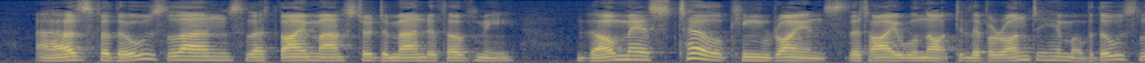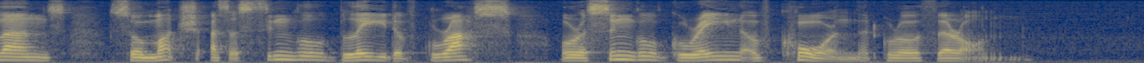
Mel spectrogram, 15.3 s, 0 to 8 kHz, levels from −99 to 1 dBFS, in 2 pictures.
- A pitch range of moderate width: Yes, average, 3.3 semitones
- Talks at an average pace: Yes, average, 165 wpm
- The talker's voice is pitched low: No, medium, 145 Hz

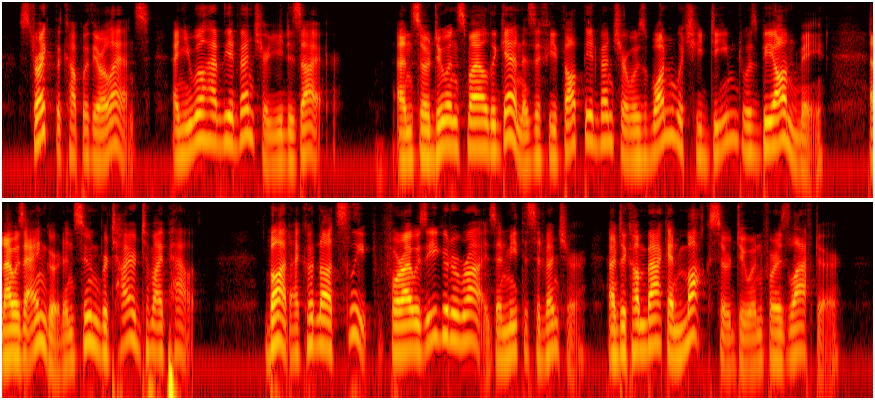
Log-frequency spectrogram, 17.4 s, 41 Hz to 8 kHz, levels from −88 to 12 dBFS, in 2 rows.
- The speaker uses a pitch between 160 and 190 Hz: No, medium, 140 Hz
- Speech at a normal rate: No, fast, 240 wpm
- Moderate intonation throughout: No, wide, 5.8 semitones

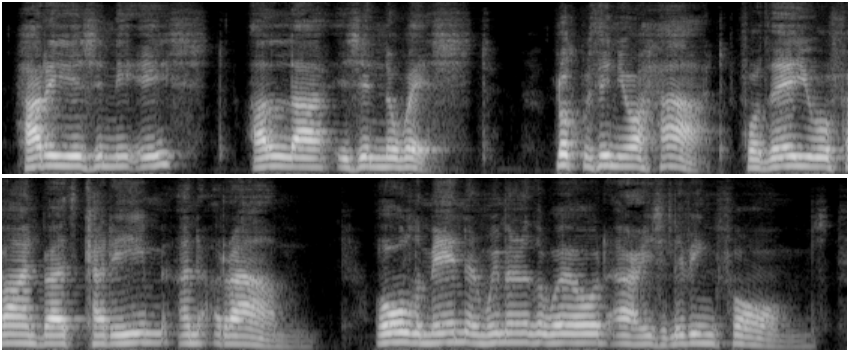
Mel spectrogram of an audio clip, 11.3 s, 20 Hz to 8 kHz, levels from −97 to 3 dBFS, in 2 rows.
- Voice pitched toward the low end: No, medium, 155 Hz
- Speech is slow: No, average, 185 wpm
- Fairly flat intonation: Yes, narrow, 2.2 semitones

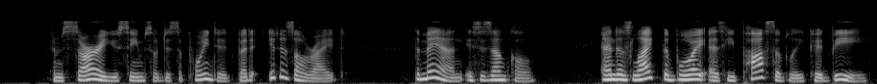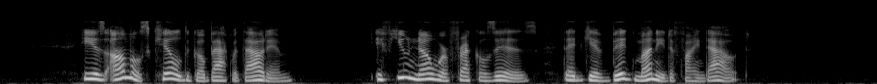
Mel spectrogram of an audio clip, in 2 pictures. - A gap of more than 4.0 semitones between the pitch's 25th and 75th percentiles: Yes, wide, 5.5 semitones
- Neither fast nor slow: Yes, average, 165 wpm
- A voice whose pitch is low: No, high, 190 Hz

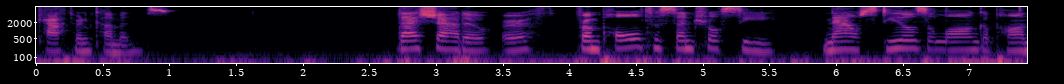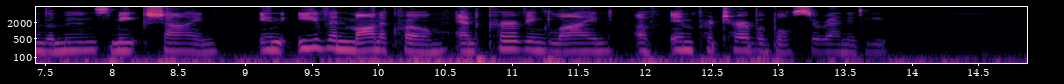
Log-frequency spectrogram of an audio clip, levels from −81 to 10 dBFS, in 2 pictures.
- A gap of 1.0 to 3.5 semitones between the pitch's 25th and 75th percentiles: Yes, average, 3.1 semitones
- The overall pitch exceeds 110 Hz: Yes, medium, 185 Hz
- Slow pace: Yes, slow, 115 wpm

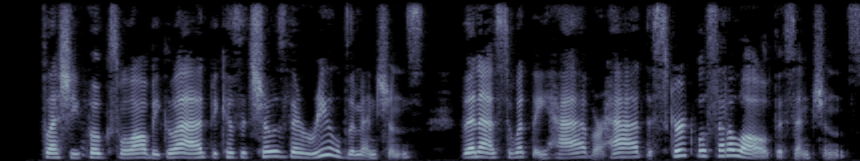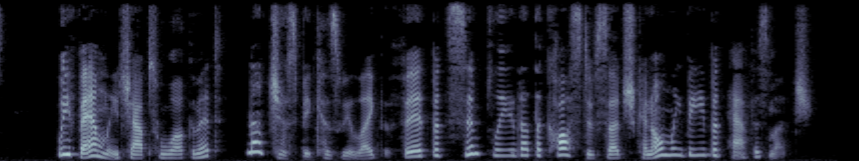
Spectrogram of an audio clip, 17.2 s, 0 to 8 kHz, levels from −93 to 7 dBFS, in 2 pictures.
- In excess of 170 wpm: Yes, average, 185 wpm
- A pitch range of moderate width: No, wide, 6.8 semitones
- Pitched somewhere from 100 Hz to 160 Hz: No, high, 230 Hz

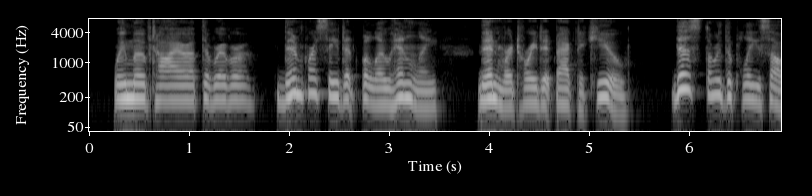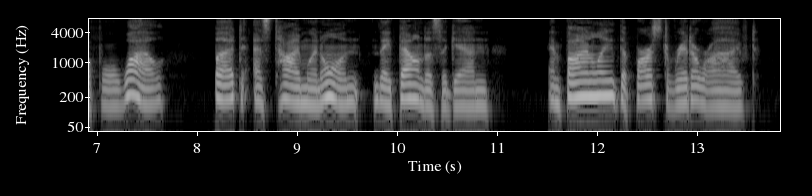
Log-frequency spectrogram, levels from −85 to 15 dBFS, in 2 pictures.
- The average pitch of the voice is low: No, medium, 170 Hz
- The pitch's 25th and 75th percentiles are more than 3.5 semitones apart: Yes, average, 4.2 semitones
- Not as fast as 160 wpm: No, average, 165 wpm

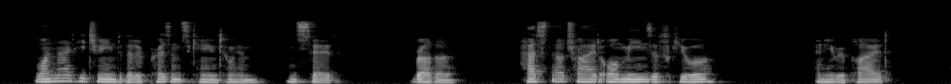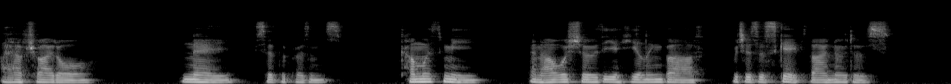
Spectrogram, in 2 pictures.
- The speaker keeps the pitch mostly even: Yes, narrow, 2.1 semitones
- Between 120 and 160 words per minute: Yes, average, 150 wpm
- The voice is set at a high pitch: No, low, 110 Hz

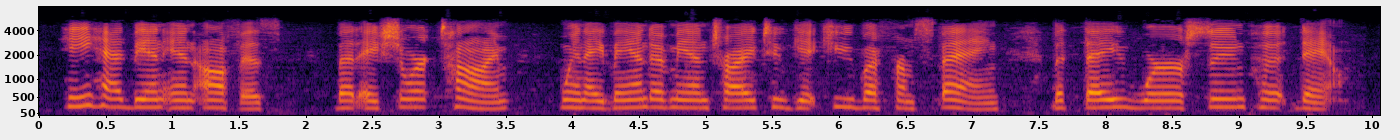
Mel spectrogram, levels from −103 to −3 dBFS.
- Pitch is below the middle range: No, high, 205 Hz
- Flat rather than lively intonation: Yes, narrow, 1.9 semitones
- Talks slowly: No, average, 165 wpm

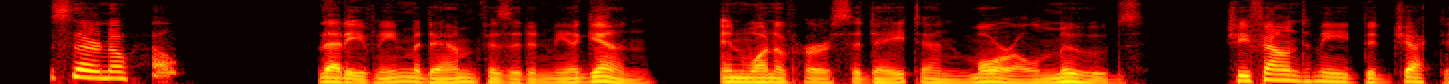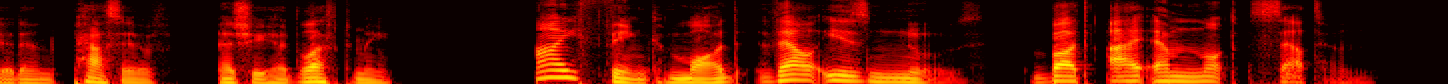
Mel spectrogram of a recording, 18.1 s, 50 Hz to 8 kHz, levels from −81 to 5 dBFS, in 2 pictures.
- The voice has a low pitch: Yes, very low, 95 Hz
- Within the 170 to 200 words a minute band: No, slow, 135 wpm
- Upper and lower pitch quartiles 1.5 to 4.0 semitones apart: No, average, 5.3 semitones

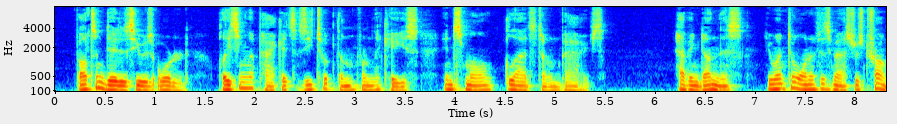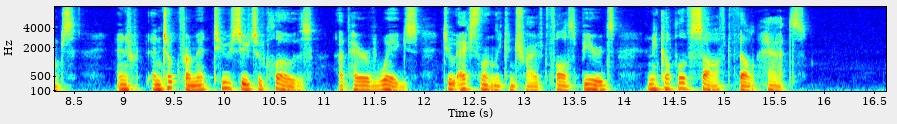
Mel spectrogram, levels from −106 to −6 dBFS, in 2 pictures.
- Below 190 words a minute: No, average, 200 wpm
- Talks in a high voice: No, low, 115 Hz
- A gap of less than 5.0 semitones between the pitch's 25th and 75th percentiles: Yes, average, 3.0 semitones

